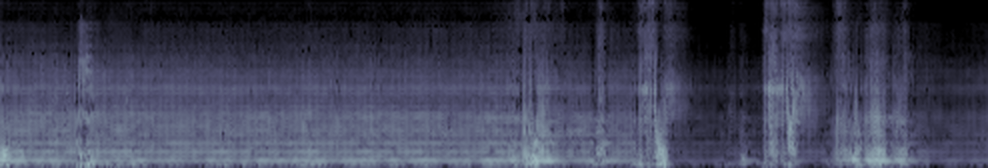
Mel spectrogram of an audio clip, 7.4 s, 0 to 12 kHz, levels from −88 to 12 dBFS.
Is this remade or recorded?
remade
